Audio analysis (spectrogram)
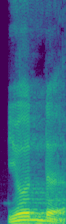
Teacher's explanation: qalqalah sugro, huruf dal yang sukun di tengah-tengah kata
